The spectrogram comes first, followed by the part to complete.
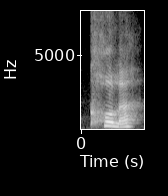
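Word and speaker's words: codladh: well because of course um color c-o-d-l-a-d-h sleep um that has the d there but often people wouldn't pronounce that d or i don't know if anyone does never heard anyone saying cuddler no no no no color that's sleep color so colleen coddling means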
